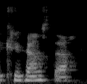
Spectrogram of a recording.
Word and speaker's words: Kristianstad: And now you are at Kristianstad, is that right? Kristianstad. Yeah, and you've been there for almost, yeah. – If you pronounce it in Swedish, you would say Kristianstad. – Kristianstad. That sounds almost Danish.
